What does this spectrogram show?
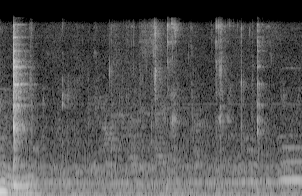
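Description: Close-miked chewing of meatballs in tomato sauce: wet mouth clicks and lip smacks spaced irregularly, with one sharp click about a quarter second in that is the loudest sound.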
